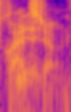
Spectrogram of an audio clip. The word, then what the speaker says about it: Gladstone: you say it that's right yeah yeah James Gladstone yeah just hired 221 uh former LA Rams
